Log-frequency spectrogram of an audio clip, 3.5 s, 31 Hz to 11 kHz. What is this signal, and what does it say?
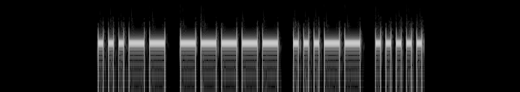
Morse code, heard as a keyed tone, about 34 wpm, 700 Hz. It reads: 3035
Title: Numbers - 4-Digit 35wpm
